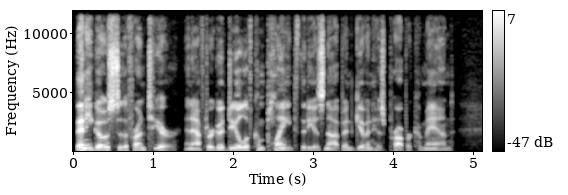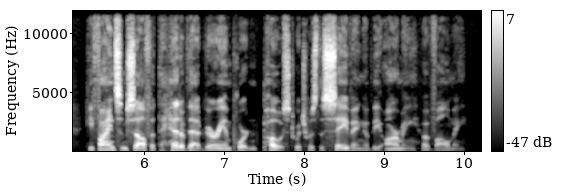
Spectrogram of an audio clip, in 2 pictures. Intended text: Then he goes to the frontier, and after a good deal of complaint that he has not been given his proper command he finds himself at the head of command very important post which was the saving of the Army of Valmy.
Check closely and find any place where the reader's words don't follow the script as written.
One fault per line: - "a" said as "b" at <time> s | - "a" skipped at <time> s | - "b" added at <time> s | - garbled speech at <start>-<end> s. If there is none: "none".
- "command" said as "that" at 6.5 s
